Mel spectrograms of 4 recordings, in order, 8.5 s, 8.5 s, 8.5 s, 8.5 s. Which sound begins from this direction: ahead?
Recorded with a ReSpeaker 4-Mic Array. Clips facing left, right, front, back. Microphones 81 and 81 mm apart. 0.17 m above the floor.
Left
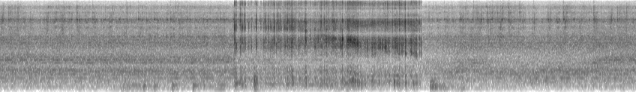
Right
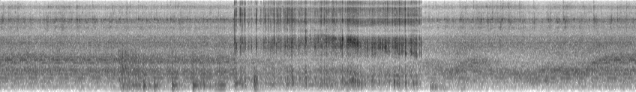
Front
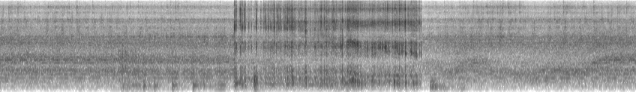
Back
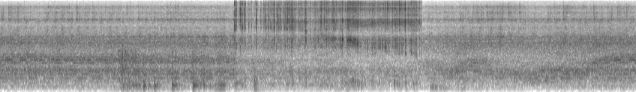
Tearing paper, at 3.1 s.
